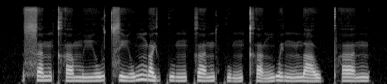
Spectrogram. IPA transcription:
sɐ˧nkʰɐ˨miː˨˥w t͡siː˨˥wŋɐ˨˧jkʷɪ˨ŋ kɐ˧n kʷɪ˨˥ŋkʰɐ˨˥ŋwɪ˨˧ŋn̪aː˧w pʰɐ˥n

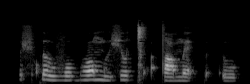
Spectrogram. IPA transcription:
ʃɔ̰˦ɾɤ˨u̯ vo˨ɡʱɔ˦mɯ˨ʃɤ˦ ǀḛ˨ tˤo˨mɛ˨ʔ pɛ̰˦˨u̯

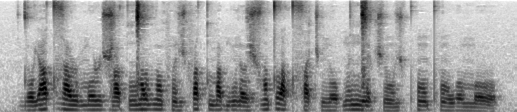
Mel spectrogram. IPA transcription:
dojɨtˤzoɹmoɹ ʒutˤŋ͡ǀuðˤõ fə̃ʒfɨtˤmɨbũ ɾɤʒzũtˤlʌtˤsˤɜt͡ʃ nobə̃ŋ͡ǀə t͡ʃõʒpʰõpʰõwo mo

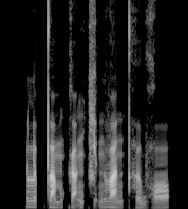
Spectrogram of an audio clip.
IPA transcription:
lə˦˥p̚t̪a˨˦mka̰˧˥ŋ t͡ɕə̰˧˥nva˧˩n t̪ʰə˧˩wɣɔ˨˦

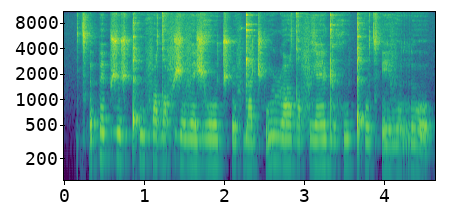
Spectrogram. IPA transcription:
t͡sʼəpɛp ʒɵʒǃʰufudˤəf ʒəvɛʒɣo t͡ʃʼɵfɖat͡ʃʼu ɭo dˤəfɣɛ ɖɵxu ǃʰot͡sʼe voro

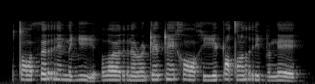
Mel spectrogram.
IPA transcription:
tɔːθə rẽn̪əʎi | lˠœːrə̃ɹə̃ʈe ʈẽ xɔːxiː ʈitˤẽ ribœŋe

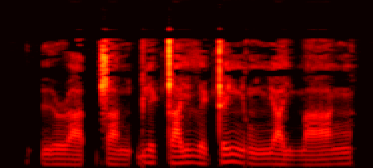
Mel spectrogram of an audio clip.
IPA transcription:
ʔɨ˨˩˨ ɹa˨˩t̚ ʂa˨˩nɓi˧ʈa˧˥j li˨˩˨ʈɨ˧˥ɲɔ˨˩ŋɲa˨˩j ma˧˥ŋ

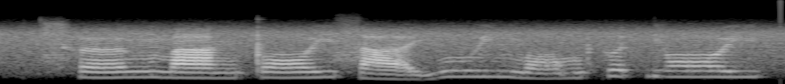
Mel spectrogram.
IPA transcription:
t͡sʰœː˨˧ŋmaː˨ŋ t̪ɔː˨˧jsaː˨˩juː˧jn̪ɔː˨˧m kɵ˧t̚jɔː˧j

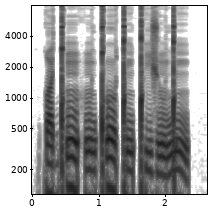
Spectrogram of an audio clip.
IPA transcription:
qʷɛǃʼũhũ ǃʼoǃĩ ǃʰiʒũŋ͡ǃĩ

